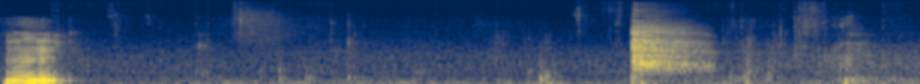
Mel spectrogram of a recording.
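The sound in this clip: Sipping Saint-Feuillard Grand Cru wine: a short slurp at the start, then quiet mouth clicks and smacks, a longer breathy exhale, and a few more faint clicks.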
